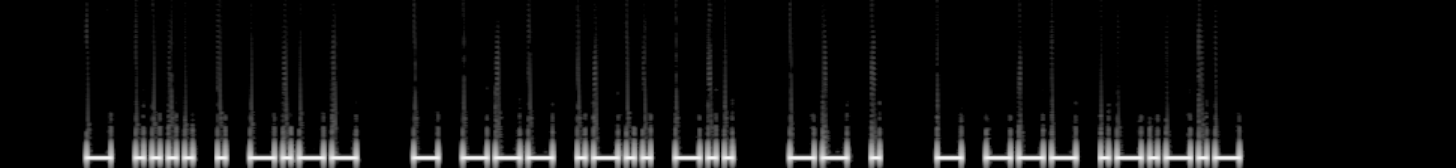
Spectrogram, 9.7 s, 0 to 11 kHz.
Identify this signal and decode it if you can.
Morse code, heard as a keyed tone, about 22 wpm, 700 Hz. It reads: THEY TOLD ME TO.
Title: Sentences from Top 400 Words 22wpm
